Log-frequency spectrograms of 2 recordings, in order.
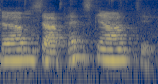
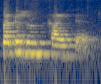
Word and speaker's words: Sapinskaitė: Okay, and Sapinskianti. I just butchered it there. I'm sorry. It's my Lithuanian last name because from my grandpa, he was from Lithuania. So I'm fully Eastern European, 25% Lithuanian. So it's Sapinskaitė.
